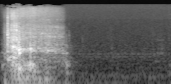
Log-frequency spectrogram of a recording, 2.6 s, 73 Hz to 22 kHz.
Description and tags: Wood Chest Slid.3
Recording of a small wooden chest being quickly dragged across the floor. Could probably double as a wooden drawer without casters being opened. Close mic'd.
